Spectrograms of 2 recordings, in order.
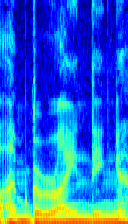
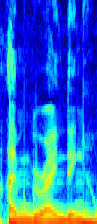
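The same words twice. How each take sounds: First: Slow declaration. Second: Pumped up. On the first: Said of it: "repeated declaration, slow then loud". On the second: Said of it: "second take, higher and firmer". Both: Shown as a demonstration.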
